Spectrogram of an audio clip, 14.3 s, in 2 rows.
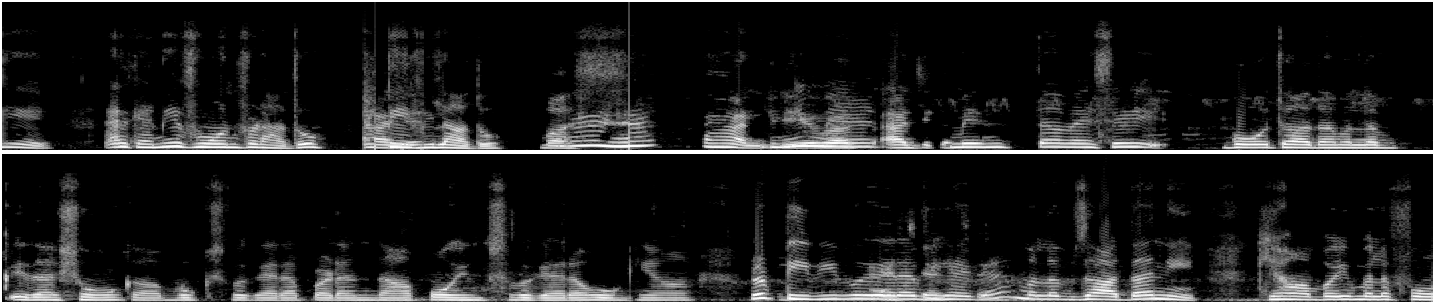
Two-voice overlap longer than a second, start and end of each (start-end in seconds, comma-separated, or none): none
